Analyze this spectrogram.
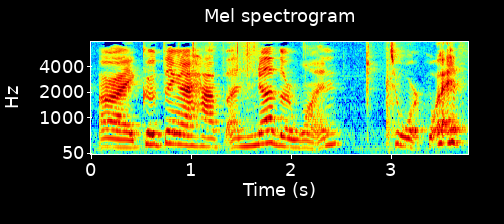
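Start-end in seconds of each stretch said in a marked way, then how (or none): none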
